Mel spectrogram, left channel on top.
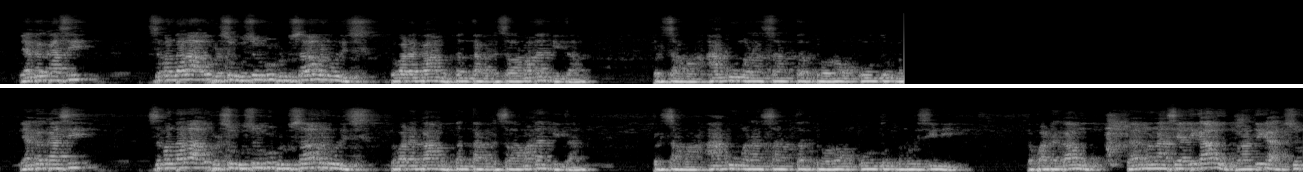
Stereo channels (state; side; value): drops out; left; at 9.1 s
